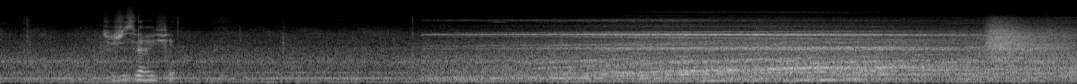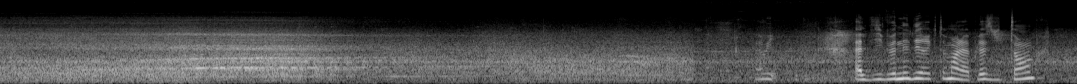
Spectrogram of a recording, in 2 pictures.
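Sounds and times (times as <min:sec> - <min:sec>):
train rolling along the rails: 0:00.0 - 0:19.0
speech: 0:01.1 - 0:01.9, 0:19.4 - 0:21.3
train squeals: 0:04.2 - 0:10.8, 0:11.8 - 0:15.4.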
